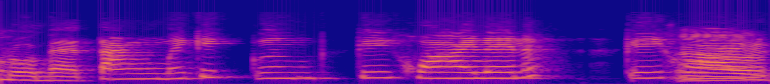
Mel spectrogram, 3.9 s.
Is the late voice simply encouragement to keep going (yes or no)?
yes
